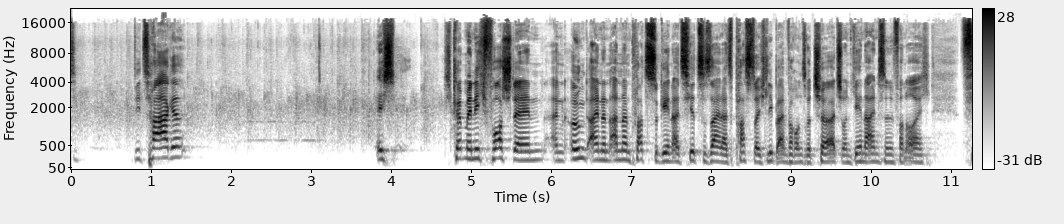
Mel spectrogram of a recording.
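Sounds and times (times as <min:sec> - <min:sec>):
audience applause: 0:00.0 - 0:05.2
speech: 0:00.8 - 0:01.5, 0:03.8 - 0:11.2.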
